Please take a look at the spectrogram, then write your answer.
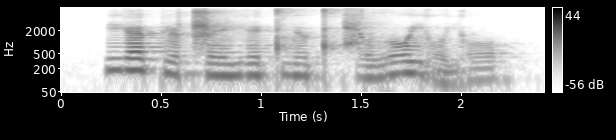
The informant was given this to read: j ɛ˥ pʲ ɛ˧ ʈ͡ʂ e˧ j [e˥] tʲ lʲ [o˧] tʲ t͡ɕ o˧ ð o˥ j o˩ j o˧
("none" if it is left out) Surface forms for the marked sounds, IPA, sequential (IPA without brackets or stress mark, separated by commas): e˧, o˧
